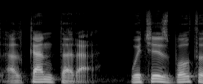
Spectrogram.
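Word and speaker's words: Alcântara: in the city of Alcantara, located at Brazil's northern Atlantic coast. Those two paraproxetonic names have the emphasis on the third-to-last syllable, in other words, the second one.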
